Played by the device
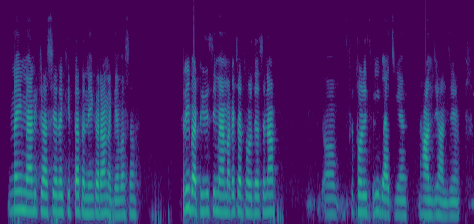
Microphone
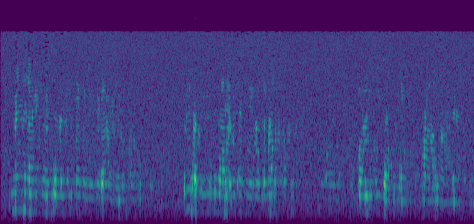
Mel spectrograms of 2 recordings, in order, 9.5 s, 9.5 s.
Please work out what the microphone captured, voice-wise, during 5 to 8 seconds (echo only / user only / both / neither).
echo only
